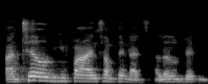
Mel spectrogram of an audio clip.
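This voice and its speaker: A man, giving an informal talk about his own story in a polite, humble way, often halting and repeating words. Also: mid-range voice, expressive, a bit bright, low-quality recording. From Bahamas. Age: 20s. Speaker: guest speaker, alumnus.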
